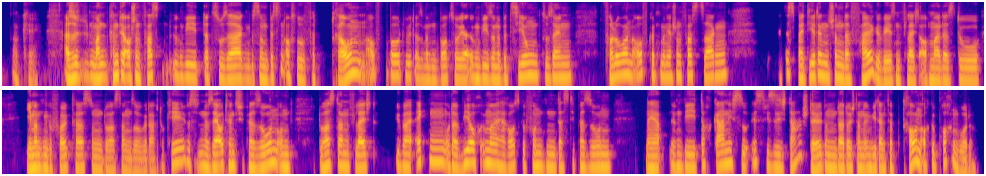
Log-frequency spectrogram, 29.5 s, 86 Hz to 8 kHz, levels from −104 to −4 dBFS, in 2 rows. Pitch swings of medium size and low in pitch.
Yes: average, 3.3 semitones; low, 130 Hz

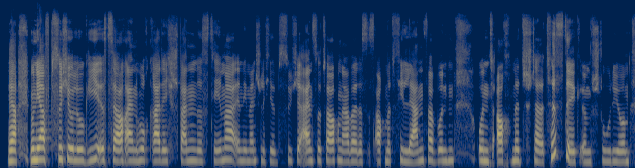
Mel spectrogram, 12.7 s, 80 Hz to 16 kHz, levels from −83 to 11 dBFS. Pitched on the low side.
No: high, 195 Hz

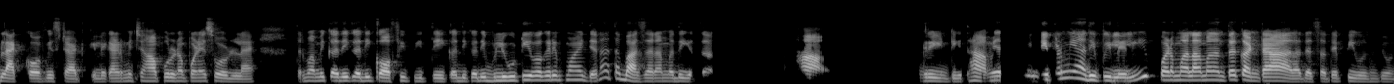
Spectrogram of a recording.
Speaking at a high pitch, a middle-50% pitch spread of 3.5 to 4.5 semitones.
No: medium, 160 Hz; average, 4.1 semitones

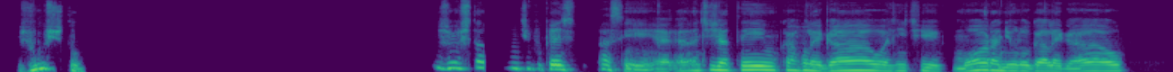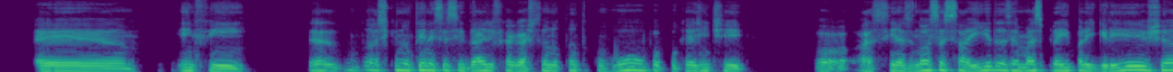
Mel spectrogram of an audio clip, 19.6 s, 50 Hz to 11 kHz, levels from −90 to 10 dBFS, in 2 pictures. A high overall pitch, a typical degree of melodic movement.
No: medium, 140 Hz; average, 3.7 semitones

